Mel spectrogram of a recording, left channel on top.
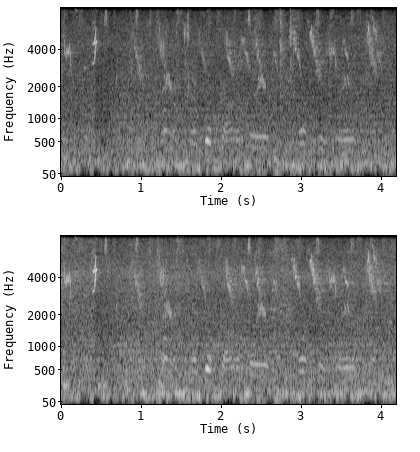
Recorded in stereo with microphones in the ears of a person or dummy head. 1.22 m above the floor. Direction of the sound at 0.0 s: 15° right (ahead or behind).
